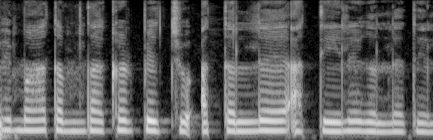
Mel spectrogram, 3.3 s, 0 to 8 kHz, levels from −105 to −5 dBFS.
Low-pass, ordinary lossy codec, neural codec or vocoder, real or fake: none; none; none; real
